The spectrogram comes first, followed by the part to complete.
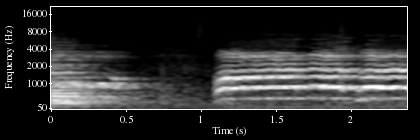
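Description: Operatic singing. A held sung chord dies away in the first half second, and about a second in a soprano voice enters alone on a high sustained note.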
